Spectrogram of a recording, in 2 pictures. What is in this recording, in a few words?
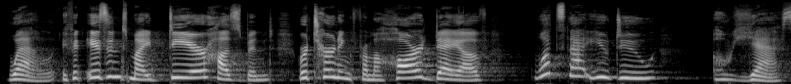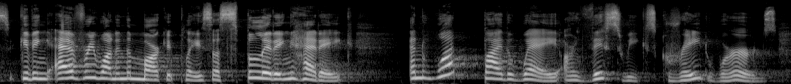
Dialog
